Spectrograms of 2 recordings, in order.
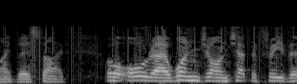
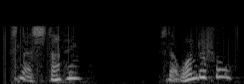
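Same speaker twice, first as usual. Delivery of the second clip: awed wonder; 10 semitones higher, 6 dB quieter than usual. Real, not acted. Preacher marvels at God's adoption.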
